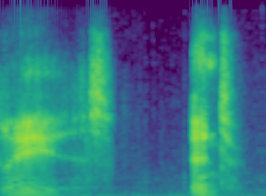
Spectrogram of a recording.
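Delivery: confident, low, soft, almost reassuring voice. A game master voices something calling out to the players: low, almost reassuring voice. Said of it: "it speaks to you kind of in a in a low voice that is almost reassuring".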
